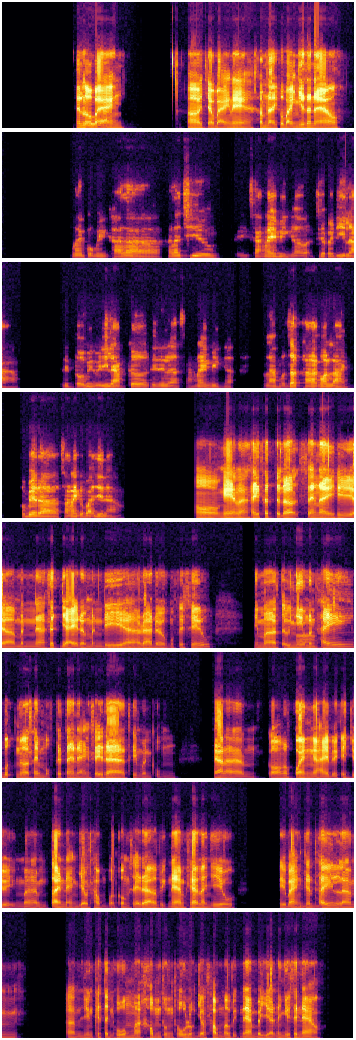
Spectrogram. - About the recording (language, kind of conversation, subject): Vietnamese, unstructured, Bạn cảm thấy thế nào khi người khác không tuân thủ luật giao thông?
- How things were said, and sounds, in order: tapping; in English: "chill"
